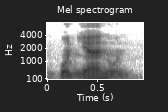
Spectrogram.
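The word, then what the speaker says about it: بُنْيَانٌ: However, here, after nun sakin, the ya is in the same word, so there will be no ghunna. Bunyanun, sinwanun, qinwanun, ad-dunya. So in these 4 places, in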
